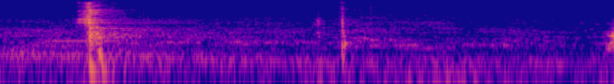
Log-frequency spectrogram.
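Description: A quiet break in a house DJ mix: a fading tail with two sharp percussive clicks, one about a third of a second in and a fainter one just past a second.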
